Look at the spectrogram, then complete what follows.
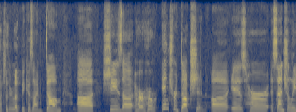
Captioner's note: laughs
